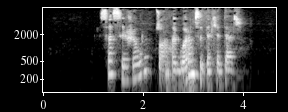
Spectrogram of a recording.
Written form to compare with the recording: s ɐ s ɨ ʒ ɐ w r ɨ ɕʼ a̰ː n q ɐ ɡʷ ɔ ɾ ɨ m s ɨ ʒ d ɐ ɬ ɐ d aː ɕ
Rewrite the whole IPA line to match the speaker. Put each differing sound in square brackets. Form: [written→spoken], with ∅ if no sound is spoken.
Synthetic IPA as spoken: s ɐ s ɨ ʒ ɐ w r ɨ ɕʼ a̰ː n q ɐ ɡʷ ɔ ɾ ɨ m s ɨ [ʒ→∅] d ɐ ɬ ɐ d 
